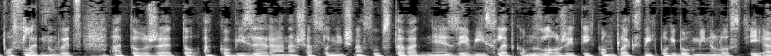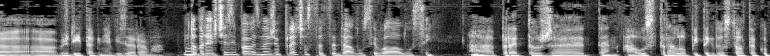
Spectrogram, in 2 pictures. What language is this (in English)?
Slovak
